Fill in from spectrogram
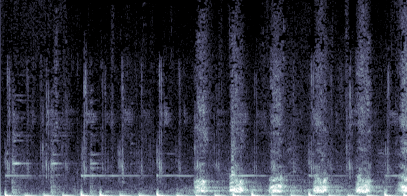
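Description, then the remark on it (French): A dog searching desperately for its master barks over and over near a pastry shop, in a rapid, steady series of sharp, loud barks with no pause between them for the whole stretch. “Un après-midi d'automne, la marée chaussée est alertée par des aboiements incessants entendus tout près de la pâtisserie. Un chien cherche désespérément son maître, un jeune Allemand, un certain Alaric, qui étudie tout près d'ici.”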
